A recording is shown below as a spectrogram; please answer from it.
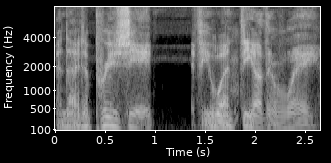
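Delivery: speaking very low, very deep voice. Game master voices a unicorn addressing the adventurers, very deep unicorn voice. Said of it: "A very deep voice for a unicorn".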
